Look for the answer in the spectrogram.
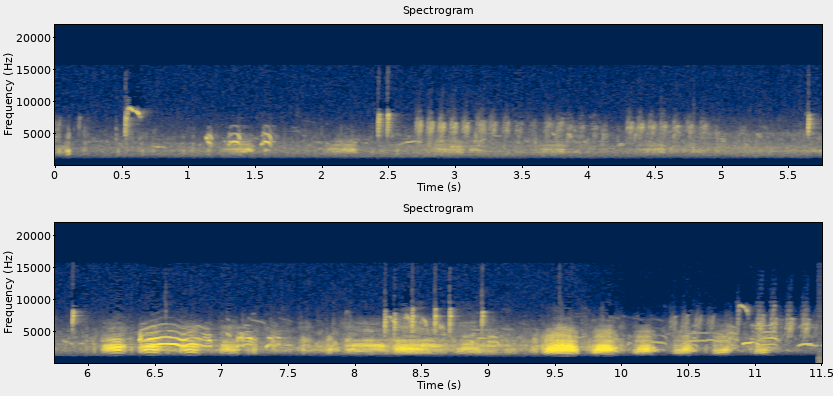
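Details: Mallard, recorded with a homemade parabolic microphone, gives short, nasal, raspy quacks in quick runs, while thin, wheezy, slurred Northern Lapwing cries overlap and grow louder toward the end.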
